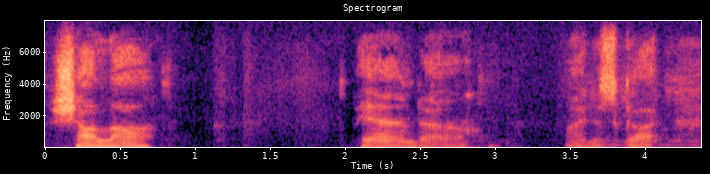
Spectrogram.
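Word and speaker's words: Xala: in an area called Shala it's spelled x a l a but it's pronounced Shala and uh I just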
